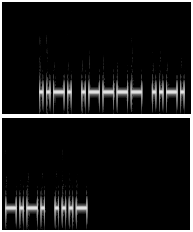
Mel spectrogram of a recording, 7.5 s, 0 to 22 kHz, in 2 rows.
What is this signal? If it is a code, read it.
Morse code, heard as a keyed tone, about 17 wpm, 700 Hz. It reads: F1FCV
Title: DXCC-100 Call Signs - 5 Characters - 17wpm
